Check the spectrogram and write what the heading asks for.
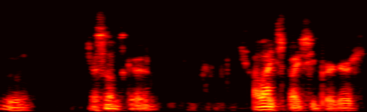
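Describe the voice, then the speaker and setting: A laid-back man hosts a live chat and reacts to viewer comments. His voice is low and gravelly with a husky, rough edge. The sound is dry and close. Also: lively intonation, measured pace, fairly bright tone, no echo, low-quality recording. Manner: laid-back, reads viewer comments aloud and riffs on them. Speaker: chef and restaurant owner hosting a live chat. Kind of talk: casual live-stream chat. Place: indoors, talking to a live chat.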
